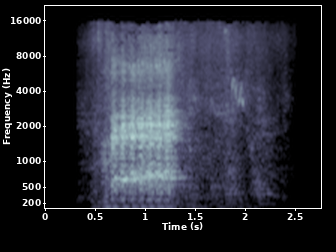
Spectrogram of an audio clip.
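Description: A single sheep gives one wavering, nasal baa lasting about two seconds.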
